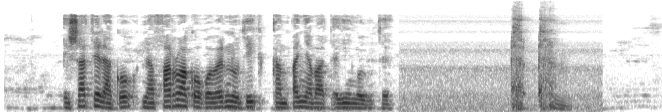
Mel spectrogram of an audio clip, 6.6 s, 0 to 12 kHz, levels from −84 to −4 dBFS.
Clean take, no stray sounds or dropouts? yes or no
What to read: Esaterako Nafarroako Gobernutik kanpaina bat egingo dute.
no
